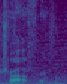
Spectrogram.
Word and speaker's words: troffer: Portmanteau of trough and coffer. That makes sense then, that they're pronounced troffer.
